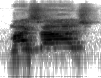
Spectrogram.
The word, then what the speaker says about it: Myssage Is: to massage your ears massage is it's pronounced my size and it's spelled m-y-s-s-a-g-e-i-s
